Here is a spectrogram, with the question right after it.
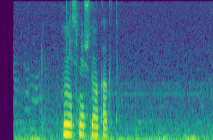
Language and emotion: Russian, sad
